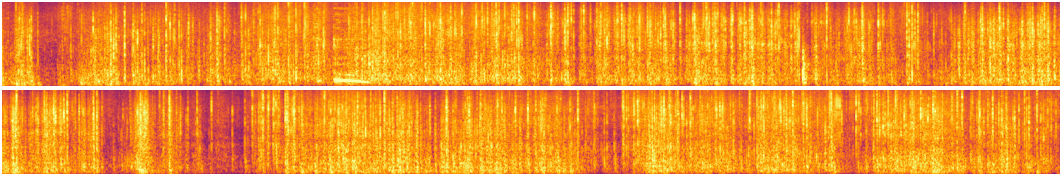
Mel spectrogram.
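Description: Dry potting mix pouring out of a plastic bag into a plastic potting tray, a continuous rain-like pattering with the bag crinkling. It comes in several long pours, breaking off briefly three times.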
